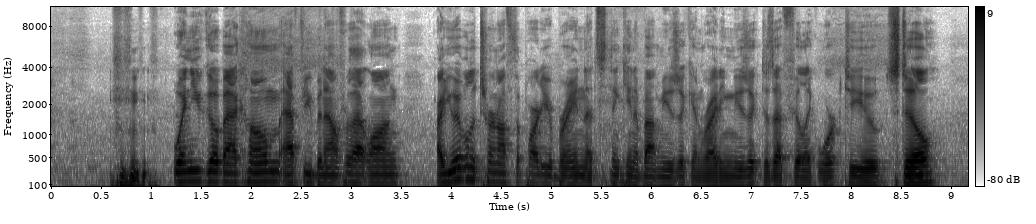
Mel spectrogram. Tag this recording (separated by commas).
Speech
